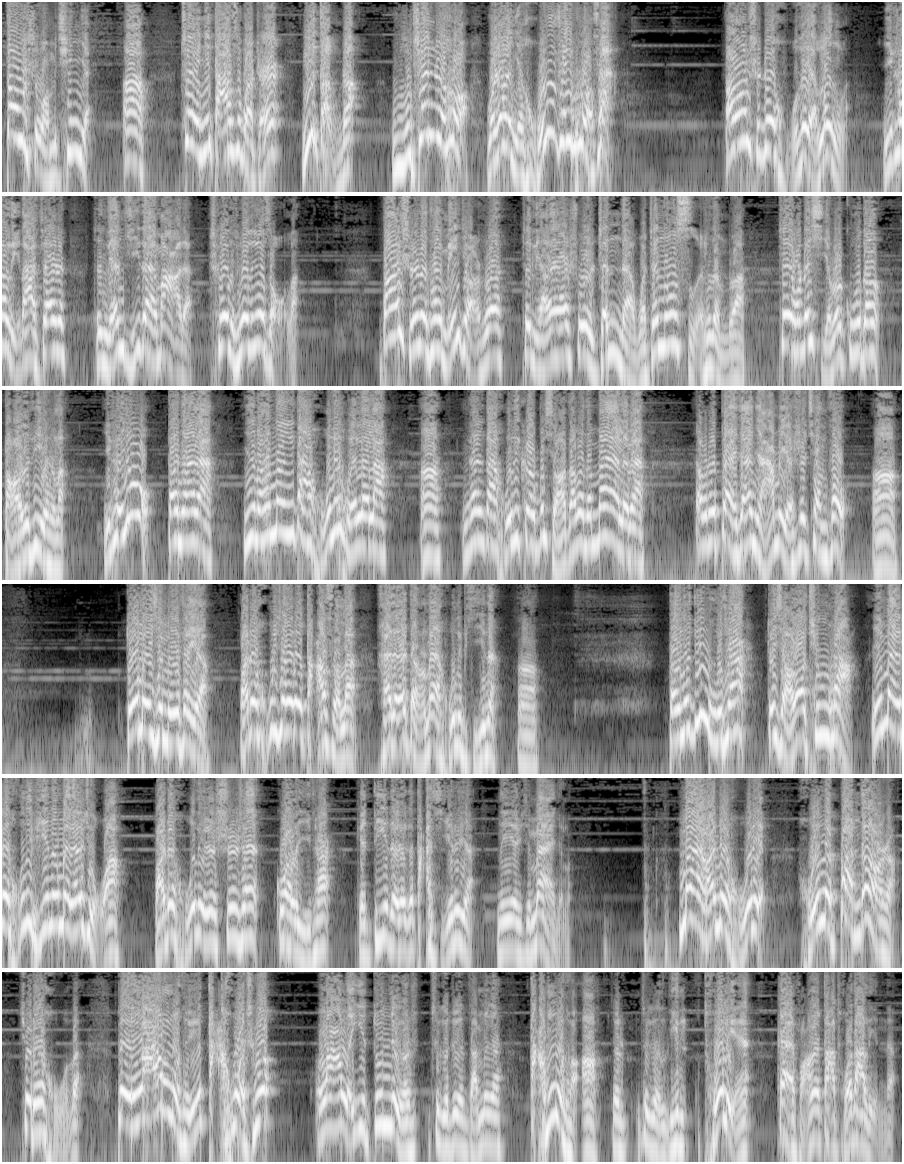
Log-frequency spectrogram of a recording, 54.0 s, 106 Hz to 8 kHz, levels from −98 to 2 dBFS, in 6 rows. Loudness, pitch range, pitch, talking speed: -6 LUFS, 160-265 Hz, 225 Hz, 300 characters per minute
